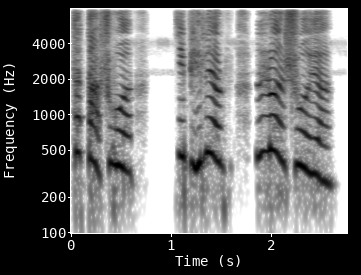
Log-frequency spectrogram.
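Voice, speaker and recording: A man's voice: very high-pitched, normal speed, pitched above the performer's own voice. A man voicing a nervous young woman in an audiobook, stammering with forced cheerfulness. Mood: scared.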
